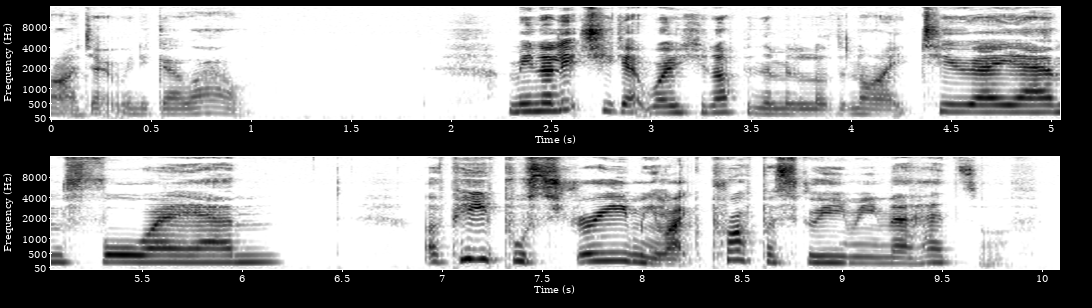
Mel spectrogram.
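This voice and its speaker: A woman's voice: medium pitch, close to an everyday voice. A woman with a British accent acting a conversational monologue as a lonely, eccentric, wryly matter-of-fact woman, chatty and self-deprecating. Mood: anxious, weary. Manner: chatty, colloquial, self-deprecating, tag questions. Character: lonely, sleep-deprived, eccentric woman, wryly matter-of-fact about her bleak life. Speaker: monologue performer. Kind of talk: confessional dramatic monologue, conversational.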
